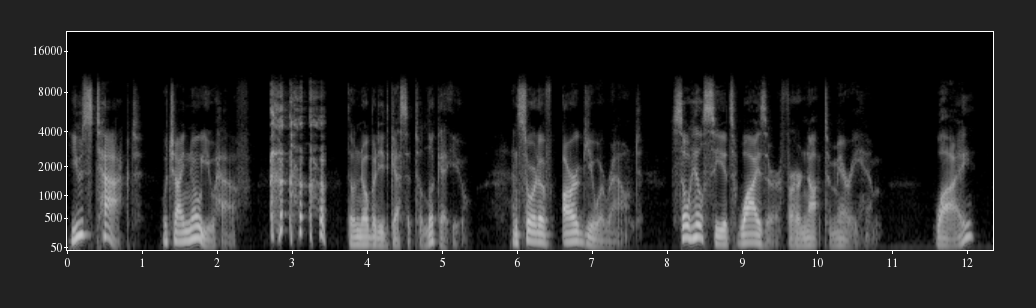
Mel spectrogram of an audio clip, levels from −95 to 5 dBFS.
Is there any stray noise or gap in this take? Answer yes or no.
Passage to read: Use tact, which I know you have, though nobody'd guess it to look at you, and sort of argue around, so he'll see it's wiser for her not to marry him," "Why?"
yes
